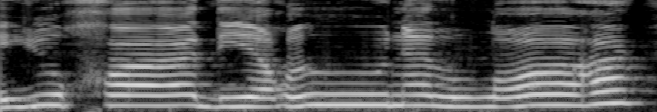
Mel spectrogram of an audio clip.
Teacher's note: اللہ کی لام کو ادھر پور پڑھیں گے کیونکہ نون پہ زبر ہے، تو اس زبر کی وجہ سے ہم اللہ کے لام کو پور کریں گے۔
